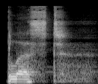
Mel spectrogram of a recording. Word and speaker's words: Blessd: Blessed is the one I'm listening to right now. It's spelled B-L-E-S-S-D.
